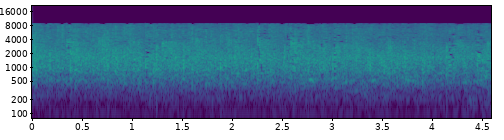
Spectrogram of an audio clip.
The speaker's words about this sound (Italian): Fate un applauso al Signore, per favore.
